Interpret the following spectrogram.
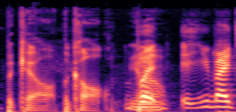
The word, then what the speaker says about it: Baikal: might be like oh lake mccall or bike hell or however you prefer to pronounce it let's just say mccall but you might say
